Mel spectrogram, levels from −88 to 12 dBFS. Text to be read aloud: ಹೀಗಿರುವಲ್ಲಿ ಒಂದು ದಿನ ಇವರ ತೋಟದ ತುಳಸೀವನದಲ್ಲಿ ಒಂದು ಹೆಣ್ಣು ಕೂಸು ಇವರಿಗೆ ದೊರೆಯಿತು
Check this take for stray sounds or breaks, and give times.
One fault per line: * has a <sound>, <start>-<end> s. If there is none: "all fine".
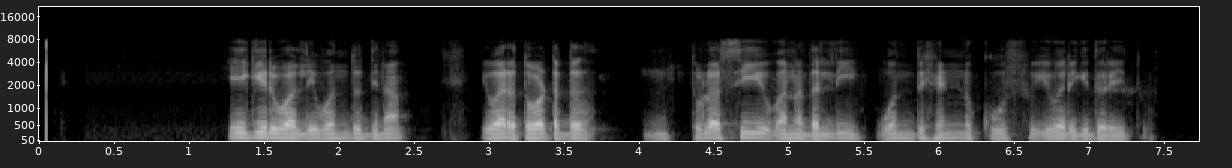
all fine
